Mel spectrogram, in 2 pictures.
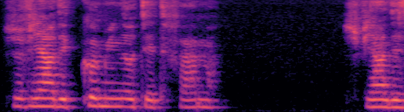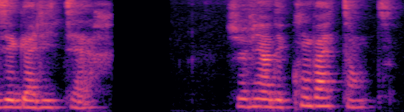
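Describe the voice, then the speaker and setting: A woman reads her own devotional verse in a calm, measured, incantatory way. Her voice is mellow and warm, and her pitch sits in the middle. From Belgium. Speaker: author reading her own book. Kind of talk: devotional poetry reading.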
